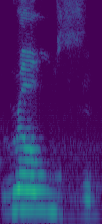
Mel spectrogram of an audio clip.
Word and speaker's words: rose: Rise, o verbo rise, ele é irregular, ele vira rose, tá? Rose. Então, the numbers, the figures, rose, igual rosa, isso, igual rosa, e a mesma pronúncia, rise, rose, go up.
